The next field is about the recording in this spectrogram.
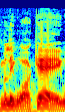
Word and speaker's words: Milwaukee: Because the word actually is pronounced Milwaukee, which is like an old Algonquin word.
